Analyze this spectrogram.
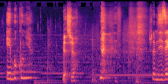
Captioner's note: laughs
